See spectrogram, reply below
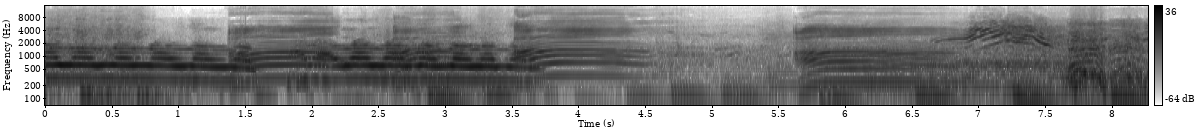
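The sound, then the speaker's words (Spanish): A voice imitates a cat in heat, letting out a string of long, wavering yowls and rising wails, loud, with brief breaks between cries. “Era un gato en celo.”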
